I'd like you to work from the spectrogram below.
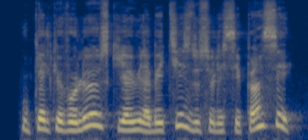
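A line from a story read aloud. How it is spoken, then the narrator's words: Sneering beggar woman. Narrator (French): ricana la mendiante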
